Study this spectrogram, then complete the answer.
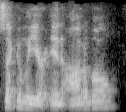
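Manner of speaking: ordinary talk, nothing marked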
